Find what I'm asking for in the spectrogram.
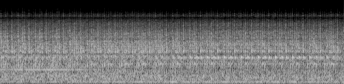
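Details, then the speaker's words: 2001 International 4700 plow truck, 36,000 lb gross, diesel: even, steady idle clatter with no knocks or misses; sounds really good, normal idle. "Looking at the diesel engine in here. Sounds really good."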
